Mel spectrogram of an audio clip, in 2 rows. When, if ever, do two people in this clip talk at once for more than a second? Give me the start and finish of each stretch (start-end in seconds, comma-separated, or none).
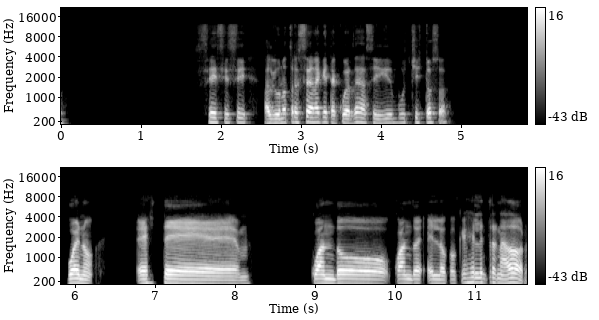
none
